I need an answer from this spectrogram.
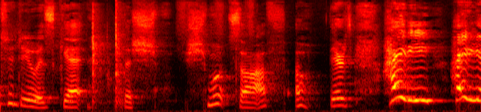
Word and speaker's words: schmutz: Heidi August is, she follows along, and she messaged me and she says, you're not quite saying it right. I think it's schmutz.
